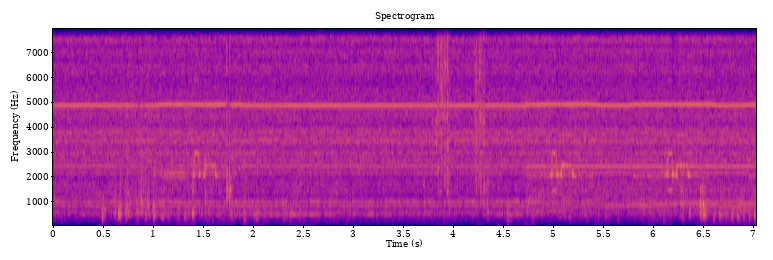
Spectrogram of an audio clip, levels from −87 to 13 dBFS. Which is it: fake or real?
real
